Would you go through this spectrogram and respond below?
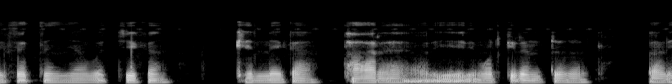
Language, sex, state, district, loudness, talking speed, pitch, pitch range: Hindi, male, Bihar, Araria, -18 LUFS, 160 wpm, 95 Hz, 95-100 Hz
